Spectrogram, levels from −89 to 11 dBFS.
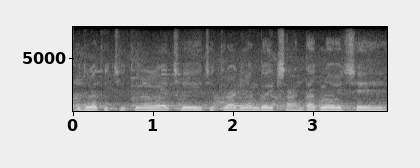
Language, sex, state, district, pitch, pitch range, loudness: Gujarati, male, Gujarat, Gandhinagar, 130 Hz, 130-135 Hz, -14 LUFS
